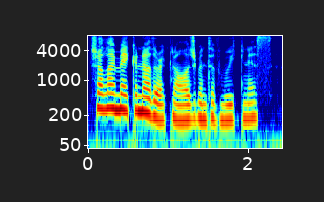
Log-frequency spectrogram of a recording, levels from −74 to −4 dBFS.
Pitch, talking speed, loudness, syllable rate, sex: 195 Hz, 175 wpm, -17 LUFS, 5.8 syllables/s, female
